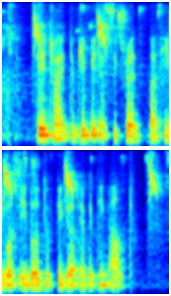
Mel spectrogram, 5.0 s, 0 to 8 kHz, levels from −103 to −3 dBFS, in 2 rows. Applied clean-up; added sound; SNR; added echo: neural mask model RNNoise.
